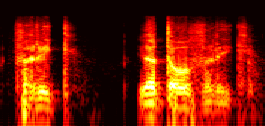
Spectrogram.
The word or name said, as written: varregg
